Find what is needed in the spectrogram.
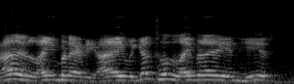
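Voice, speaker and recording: A man does a put-on character voice, gruff and high-pitched. He talks fairly quickly over light background noise. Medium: actual play. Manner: gruff, suspicious.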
